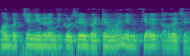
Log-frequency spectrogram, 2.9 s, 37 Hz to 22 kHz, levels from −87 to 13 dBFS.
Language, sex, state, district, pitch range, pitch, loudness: Hindi, male, Chhattisgarh, Bilaspur, 120-125 Hz, 125 Hz, -15 LUFS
